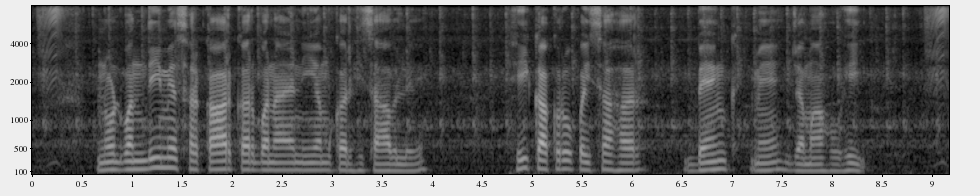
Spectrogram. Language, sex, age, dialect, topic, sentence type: Chhattisgarhi, male, 31-35, Northern/Bhandar, banking, statement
